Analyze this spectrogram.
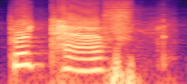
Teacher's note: protest as verb stress placement in second syllable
